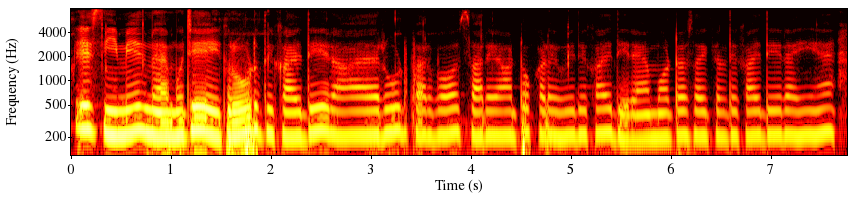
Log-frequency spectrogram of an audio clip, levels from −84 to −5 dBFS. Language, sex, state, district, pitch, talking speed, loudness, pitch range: Hindi, female, Uttar Pradesh, Deoria, 210 Hz, 210 wpm, -22 LUFS, 205-220 Hz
